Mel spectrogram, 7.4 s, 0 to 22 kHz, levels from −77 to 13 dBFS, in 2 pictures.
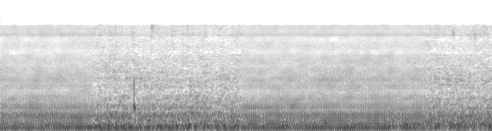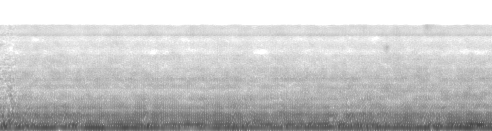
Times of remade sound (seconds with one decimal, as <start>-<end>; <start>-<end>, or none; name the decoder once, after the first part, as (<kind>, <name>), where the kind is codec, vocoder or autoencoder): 0.0-0.7 (vocoder, Vocos); 1.8-3.2; 3.8-7.4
